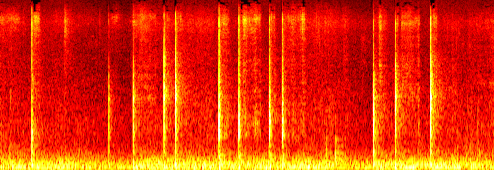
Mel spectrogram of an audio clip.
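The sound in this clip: Handwriting strokes as someone writes by hand, many short, scratchy marks in an irregular rhythm, quiet over a soft steady background hiss.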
